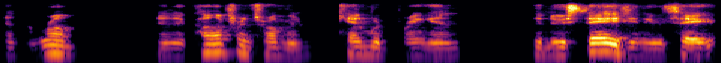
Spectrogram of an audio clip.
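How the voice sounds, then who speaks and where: Older man telling a lively story. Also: on the low side, a little fast, no room sound. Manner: animated storyteller who swears and acts out quotes in a raised voice. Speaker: talk show guest, former band promotions manager. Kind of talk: casual storytelling chat. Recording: dull lo-fi dry sound.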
